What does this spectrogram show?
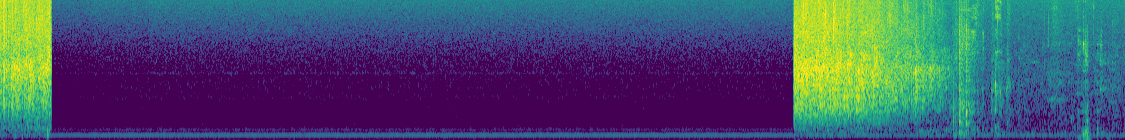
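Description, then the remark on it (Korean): An audience at a worship service claps briefly, then a long hush with only a low electrical hum, before a loud, dense round of applause erupts to welcome Pastor Park Ok-soo to preach, gradually thinning out toward the end. “여러분 박수로 맞아주시기 바랍니다.”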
